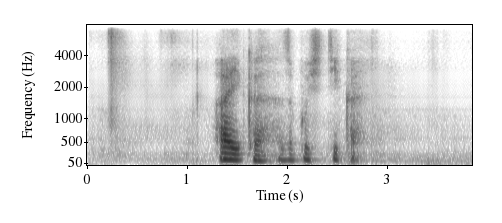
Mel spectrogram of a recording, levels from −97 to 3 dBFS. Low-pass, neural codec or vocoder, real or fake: 7.2 kHz; codec, 24 kHz, 0.5 kbps, DualCodec; fake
